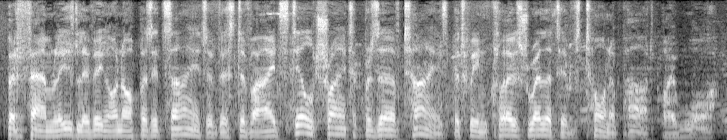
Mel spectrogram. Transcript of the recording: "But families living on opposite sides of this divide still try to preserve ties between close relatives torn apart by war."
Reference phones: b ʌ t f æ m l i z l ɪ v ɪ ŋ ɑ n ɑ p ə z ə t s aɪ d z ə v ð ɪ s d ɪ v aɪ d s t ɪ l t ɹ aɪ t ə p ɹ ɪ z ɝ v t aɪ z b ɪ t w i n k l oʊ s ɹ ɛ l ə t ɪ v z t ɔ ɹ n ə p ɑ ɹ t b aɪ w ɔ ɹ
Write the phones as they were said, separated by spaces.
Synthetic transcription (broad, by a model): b ʌ t f æ m l i z l ɪ v ɪ ŋ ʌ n ɑ p ə z ə t s aɪ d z ə v ð ɪ s d ɪ v aɪ d s t ɪ l t ɹ aɪ t ə p ɹ ɪ z ɝ v t aɪ z b ɪ t w i n k l oʊ s ɹ ɛ l ə t ɪ v z t ɔ ɹ n ə p ɑ ɹ t b aɪ w ɔ ɹ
